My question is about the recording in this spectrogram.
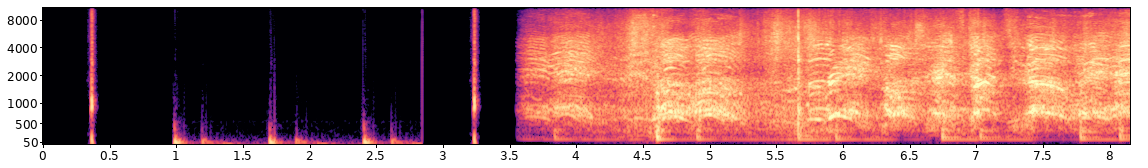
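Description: A few low thumps, mostly in pairs like a heartbeat, with silence between. Then, from about three and a half seconds in, a crowd of street marchers shouting together, many voices overlapping.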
